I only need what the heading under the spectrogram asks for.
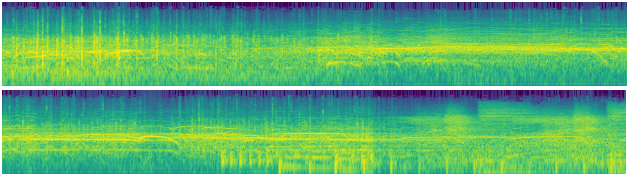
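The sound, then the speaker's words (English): A large stadium crowd at a Columbia football game roars and cheers continuously after an overtime touchdown, a dense wall of shouting and whooping that stays loud throughout, with individual yells poking out of the din as fans run onto the field. “You saw everybody run onto the field. They were celebrating and shouting, and it was like this new state school vibe that you just don't see at a place like Columbia.”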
